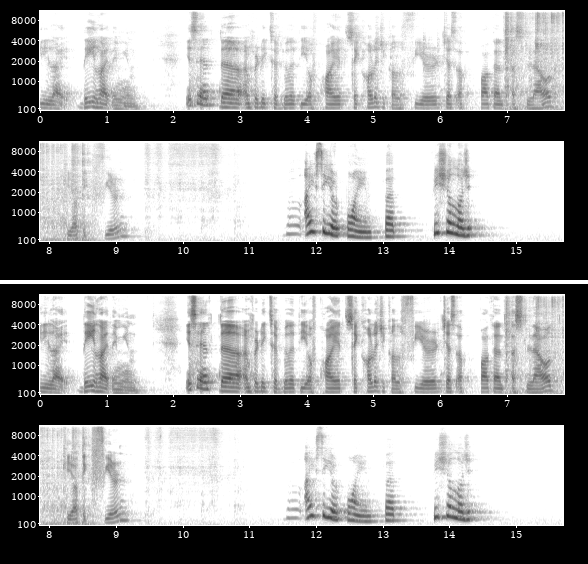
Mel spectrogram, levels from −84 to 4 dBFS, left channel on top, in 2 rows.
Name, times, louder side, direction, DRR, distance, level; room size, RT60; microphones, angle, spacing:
voice 1, 0.0-1.5 1.8-6.3 6.6-9.2, right 7 dB, 85° right, 0.6 m, -35 dB
sound 1, 3.8-4.2 5.0-5.5 5.8-6.0 6.9-10.9 12.6-13.0, left 1 dB, 25° left, 6.0 m, -48 dB
voice 2, 11.6-13.2 13.8-14.3, left 4 dB, 45° left, 0.5 m, -28 dB
21.0 x 8.9 x 3.3 m
head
